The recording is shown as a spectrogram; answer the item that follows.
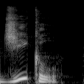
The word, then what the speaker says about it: Jekyll: En u hoort dat goed, want eigenlijk de juiste pronunciation is Dr. Jekyll. En niet Dr. Jekyll.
